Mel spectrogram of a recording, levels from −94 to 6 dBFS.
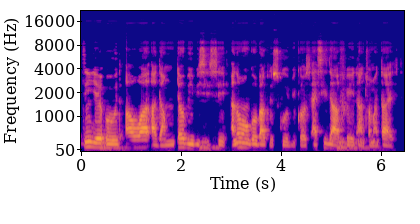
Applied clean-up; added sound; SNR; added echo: classical method Wiener filter.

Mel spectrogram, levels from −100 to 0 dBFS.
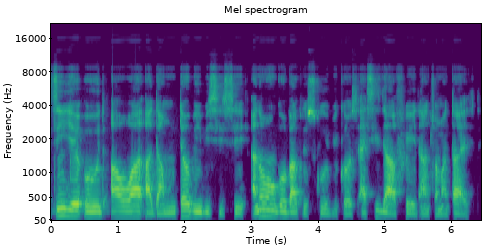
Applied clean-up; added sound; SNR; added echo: none; none; none; none.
